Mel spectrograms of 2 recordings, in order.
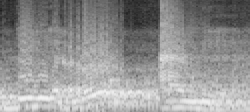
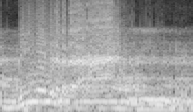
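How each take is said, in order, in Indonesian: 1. Kata pertama terdiri dari dua suku kata, ada hentian di tengahnya. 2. Kata pertama disingkat menjadi satu suku kata. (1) "tulisannya itu Bi'ru Ali" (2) "disebut dengan kata Bir Ali"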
